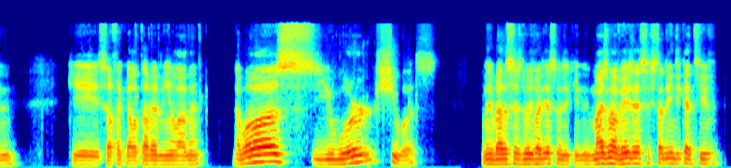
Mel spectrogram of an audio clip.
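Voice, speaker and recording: A man with Portuguese as his first language explains English grammar in a chatty lesson, tagging phrases with frequent questions. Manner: chatty, frequent "né?" tag questions, lively swings in pitch. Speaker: English teacher.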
